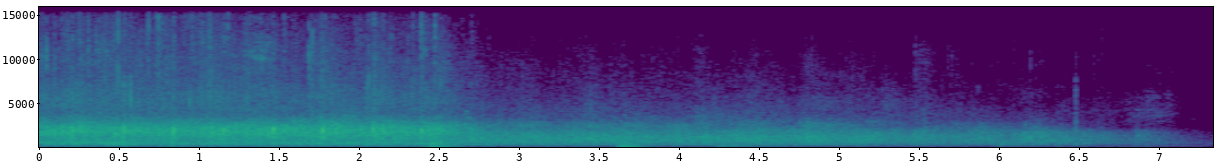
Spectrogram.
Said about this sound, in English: Should we give Bishop Andrew another round of applause before he comes up?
